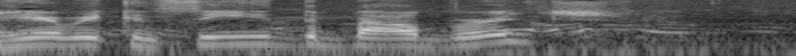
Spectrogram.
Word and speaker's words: Bow Bridge: here in Central Park it's actually pronounced the Bow Bridge not the B it's the Bow Bridge B bowbridge all right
